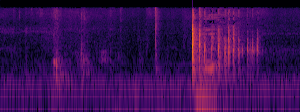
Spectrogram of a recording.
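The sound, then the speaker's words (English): A few faint clicks, then dice rolled during a game clatter sharply onto a hard table, bouncing and rattling for about half a second before settling. Fairly loud, with no talking. “You rolled his armor class.”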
